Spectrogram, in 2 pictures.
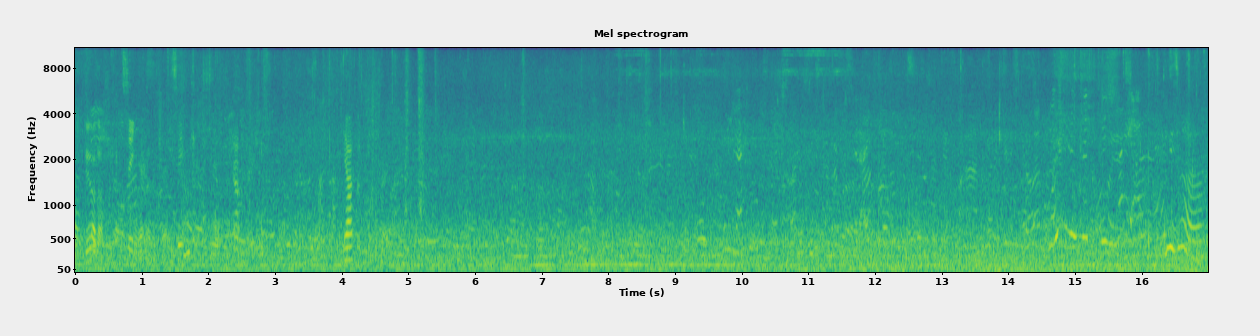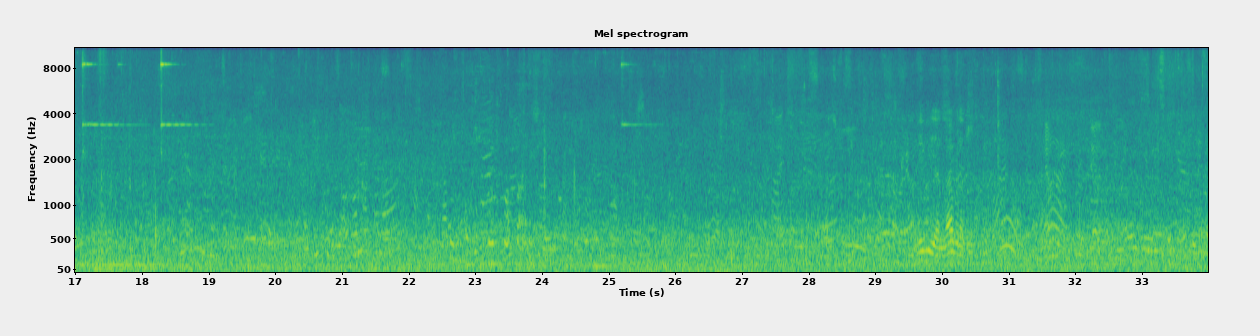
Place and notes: Maastricht, Pays-Bas - Commercial street
A walk in Maastricht. People walking quietly in the very commercial street of Maastricht. Bells ringing on Markt.
20 October 2018, 15:00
